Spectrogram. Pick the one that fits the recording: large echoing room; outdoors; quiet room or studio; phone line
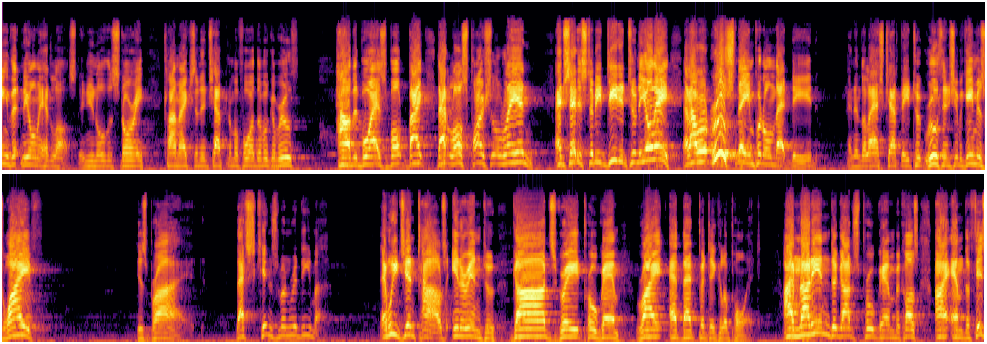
large echoing room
